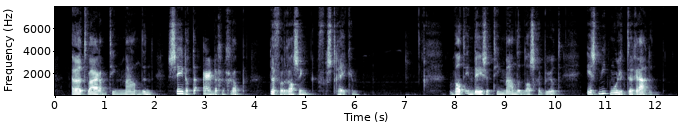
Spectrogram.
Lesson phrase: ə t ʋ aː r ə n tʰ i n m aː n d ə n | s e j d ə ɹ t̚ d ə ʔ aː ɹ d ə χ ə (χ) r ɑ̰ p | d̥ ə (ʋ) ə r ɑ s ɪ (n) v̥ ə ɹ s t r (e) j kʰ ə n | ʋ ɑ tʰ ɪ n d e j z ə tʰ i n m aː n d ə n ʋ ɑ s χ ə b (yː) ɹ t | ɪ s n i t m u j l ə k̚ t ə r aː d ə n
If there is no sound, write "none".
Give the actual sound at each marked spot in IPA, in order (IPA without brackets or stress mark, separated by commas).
χ, v, ŋ, e, øː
